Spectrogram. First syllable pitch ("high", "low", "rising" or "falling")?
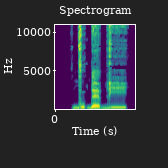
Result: high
